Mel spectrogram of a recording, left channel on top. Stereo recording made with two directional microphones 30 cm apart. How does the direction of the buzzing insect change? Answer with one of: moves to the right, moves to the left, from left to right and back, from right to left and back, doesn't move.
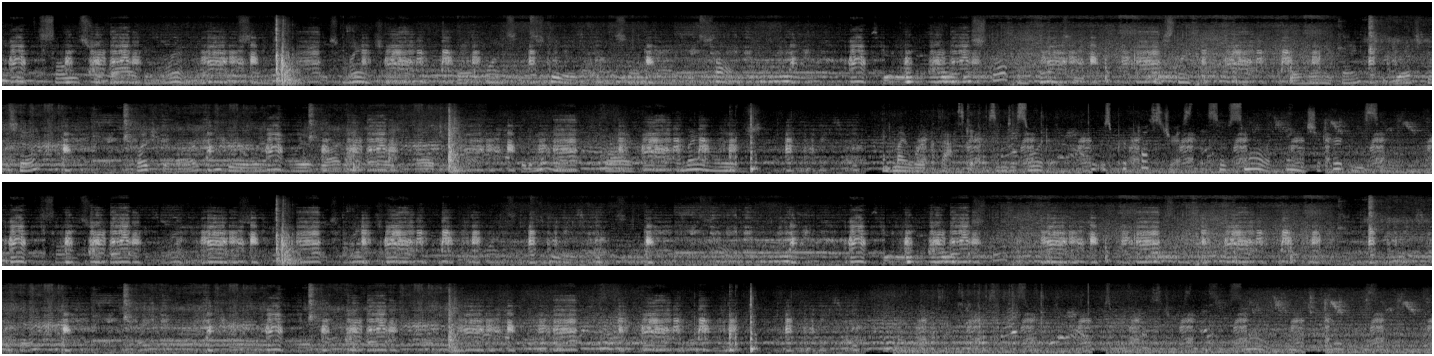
moves to the right.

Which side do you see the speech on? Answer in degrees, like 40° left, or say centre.
50° left.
